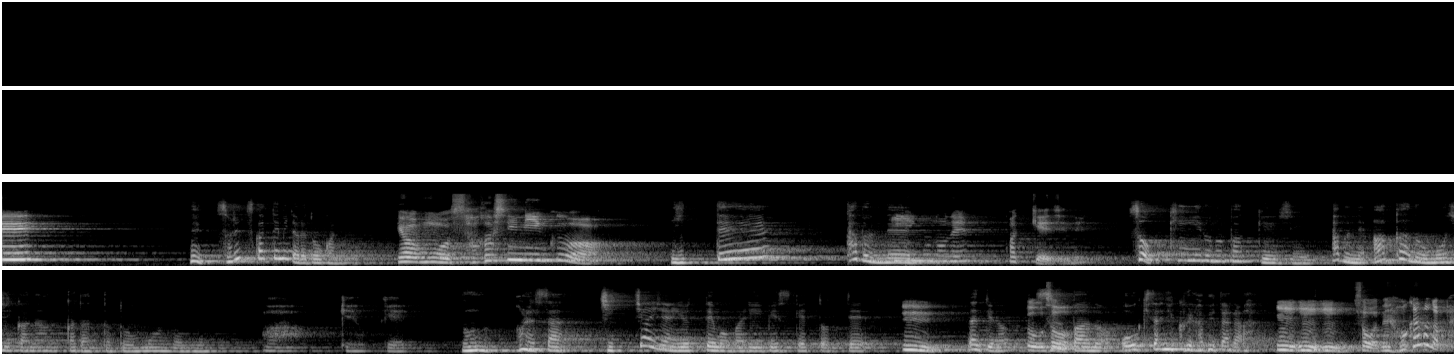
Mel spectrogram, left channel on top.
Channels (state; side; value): silent; left; digital silence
